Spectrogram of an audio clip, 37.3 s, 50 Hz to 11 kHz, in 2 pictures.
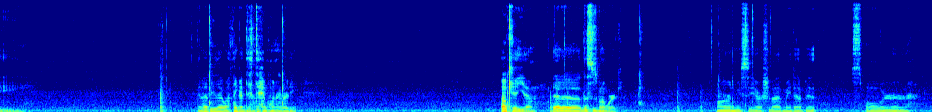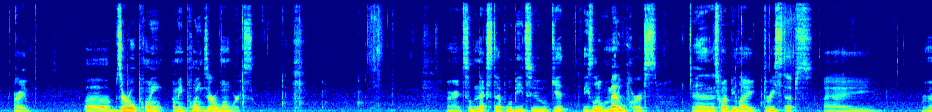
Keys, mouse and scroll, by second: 4.3 middle click, 5.0 Tab, 7.3 middle click, 10.5-11.3 scroll up 1, 11.3 Tab, 11.3-12.1 scroll up 1, 12.1 scroll up 1, 13.0-14.6 middle drag, 15.0 alt+s, 23.5-26.5 middle drag, 27.0 KP_1, 27.6-29.6 middle drag, 29.0 z, 33.6-35.0 middle drag, 35.0 a, 35.5 z.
